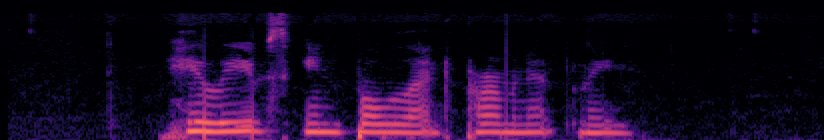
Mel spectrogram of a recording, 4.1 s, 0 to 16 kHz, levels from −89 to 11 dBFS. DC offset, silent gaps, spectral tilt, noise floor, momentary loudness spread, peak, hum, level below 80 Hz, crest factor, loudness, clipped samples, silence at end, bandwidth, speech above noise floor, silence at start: under 0.1%; none; -7 dB/octave; -70 dBFS; 12 LU; -12 dBFS; none; -50 dBFS; 16 dB; -27 LUFS; under 0.1%; 0.95 s; 11.5 kHz; 44 dB; 0.8 s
